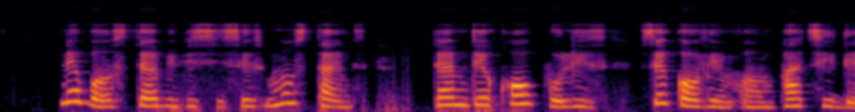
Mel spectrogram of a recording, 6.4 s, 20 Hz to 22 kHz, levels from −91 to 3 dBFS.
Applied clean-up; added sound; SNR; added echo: neural mask model RNNoise.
